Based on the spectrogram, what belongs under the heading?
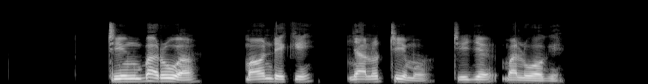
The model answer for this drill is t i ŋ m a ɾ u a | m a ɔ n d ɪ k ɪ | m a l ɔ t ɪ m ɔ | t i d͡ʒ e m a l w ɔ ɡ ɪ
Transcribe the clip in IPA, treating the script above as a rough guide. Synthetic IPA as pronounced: t i ŋ b a ɾ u a | m a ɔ n d ɪ k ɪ | ɲ a l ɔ t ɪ m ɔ | t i d͡ʒ e m a l w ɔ ɡ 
